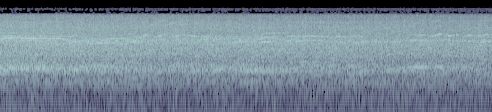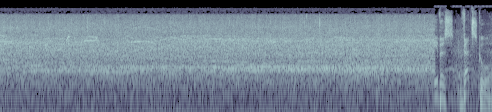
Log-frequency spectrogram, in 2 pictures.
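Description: A large crowd claps and applauds steadily.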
